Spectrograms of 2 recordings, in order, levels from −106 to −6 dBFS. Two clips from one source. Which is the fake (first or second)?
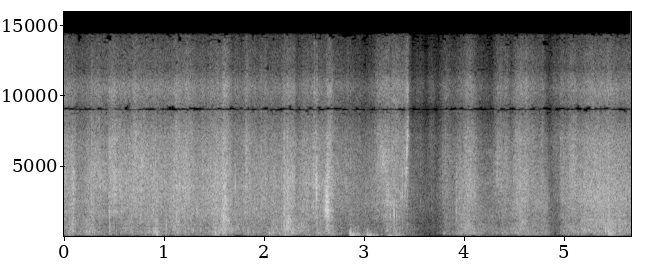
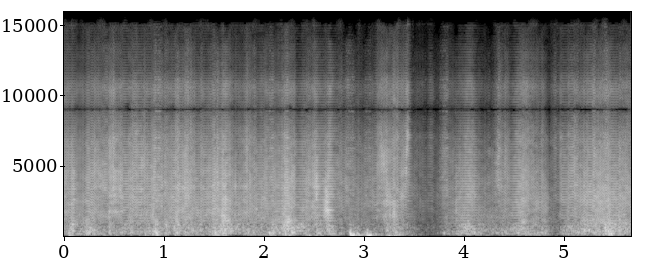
second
